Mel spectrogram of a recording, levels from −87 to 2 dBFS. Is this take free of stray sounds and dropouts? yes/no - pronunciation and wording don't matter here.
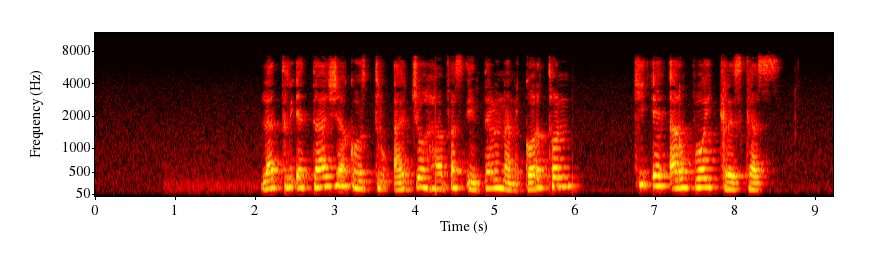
yes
